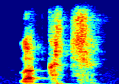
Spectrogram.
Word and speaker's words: looked: looked up at looked looked looked looked yeah don't put a vow between don't put a vowel between the K and the T looked one more time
